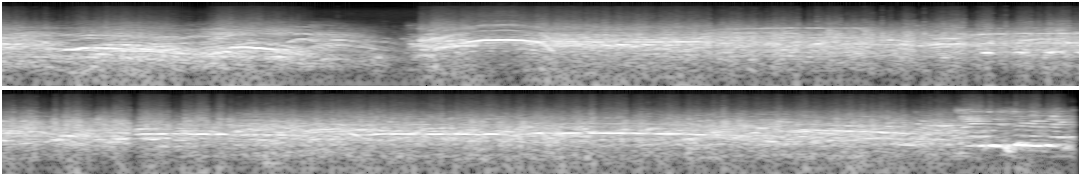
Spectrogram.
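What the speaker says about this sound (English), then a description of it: "He'll get a big round of applause." A crowd at an elementary school graduation cheers and applauds loudly after a magic trick. The roar is dense and sustained with a short dip near the start, and voices shout and chatter through it.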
